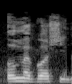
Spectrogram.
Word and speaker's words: Umeboshi: It's Umboshi 9. Umeboshi 9. Or, I'm sorry if I'm mispronouncing. – whoever was on there. – Man, nigga in Discord, man. – You're not. You're not mispronouncing.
